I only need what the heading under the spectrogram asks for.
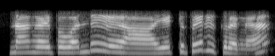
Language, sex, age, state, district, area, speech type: Tamil, female, 30-45, Tamil Nadu, Erode, rural, conversation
